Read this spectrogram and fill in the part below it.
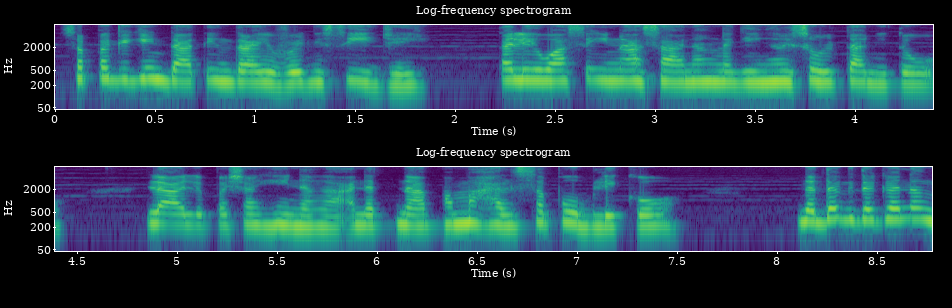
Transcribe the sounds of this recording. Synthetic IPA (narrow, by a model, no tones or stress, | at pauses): sɐpɐɡiːɡɪŋd̪aːt̪ɪŋd̪ɾajvɛɹnɪsid͡ʒɛj | t̪ɐliwasɐʔɪnaʔɐsaːhɐnɐŋnɐɡɪŋɾɛsult̪ɐnɪt̪o̞ | laːlʊpɐʃaŋɦɪnɐŋaːʔɐnɐt̪̚napɐmɐɦalsɐpublɪko̞ | nɐd̪ɐɡ̚d̪ɐɡanɐŋ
